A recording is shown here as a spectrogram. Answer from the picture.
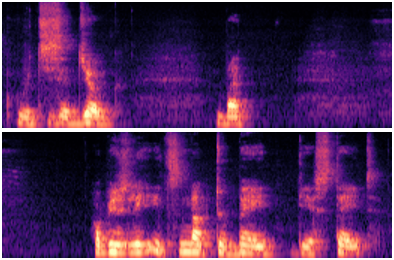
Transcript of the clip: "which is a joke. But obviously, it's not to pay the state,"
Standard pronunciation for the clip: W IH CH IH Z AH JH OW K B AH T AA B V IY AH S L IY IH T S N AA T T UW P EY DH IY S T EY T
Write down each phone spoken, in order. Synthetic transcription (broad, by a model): W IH CH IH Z AH JH OW K B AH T AA B V IY AH S L IY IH T S N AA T T UW B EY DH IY S T EY T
